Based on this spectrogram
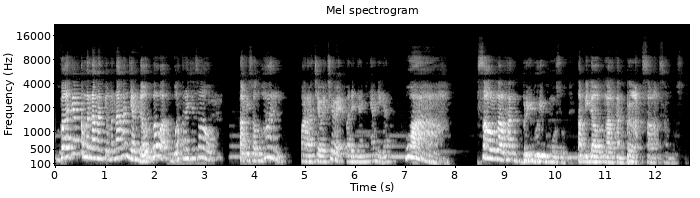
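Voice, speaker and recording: Preaching to young people in a church hall, this man uses storytelling and keeps asking the congregation questions in a lively way. His voice is very high, picked up from a distance amid heavy echo and music.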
